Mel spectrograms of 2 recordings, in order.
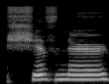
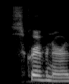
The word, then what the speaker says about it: Scrivener: I have Shivner managed to actually plot a couple stories, but still not started. Now, did I pronounce that wrong? Scrivener. There's an R. Thank you. The R in there.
